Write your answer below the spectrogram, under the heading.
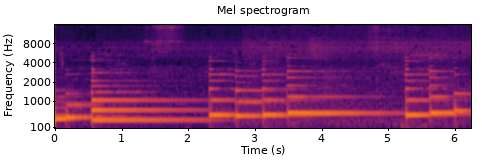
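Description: Background solo piano music: slow, gentle notes struck singly or in small groups and left to ring and fade.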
